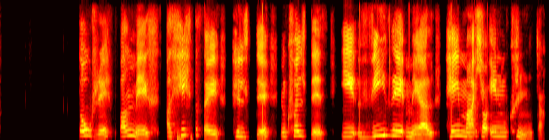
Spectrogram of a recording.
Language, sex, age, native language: Icelandic, female, 40-49, Icelandic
